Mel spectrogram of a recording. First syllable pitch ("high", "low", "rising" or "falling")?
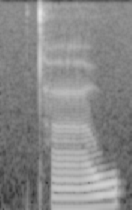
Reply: rising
